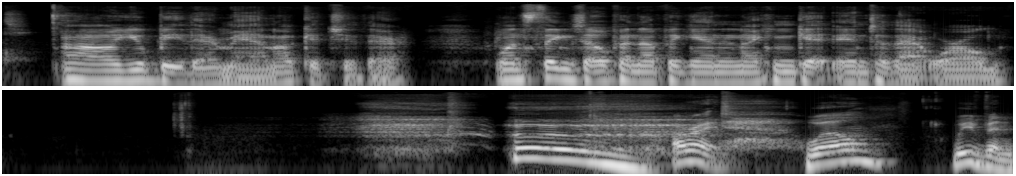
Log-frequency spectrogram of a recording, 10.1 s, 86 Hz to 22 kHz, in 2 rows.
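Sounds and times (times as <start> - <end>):
speech: 0.3 - 5.1, 7.6 - 10.1
person yawning: 6.9 - 8.5.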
